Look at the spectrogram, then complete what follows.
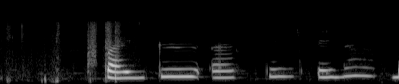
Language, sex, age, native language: Icelandic, male, 7, Icelandic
